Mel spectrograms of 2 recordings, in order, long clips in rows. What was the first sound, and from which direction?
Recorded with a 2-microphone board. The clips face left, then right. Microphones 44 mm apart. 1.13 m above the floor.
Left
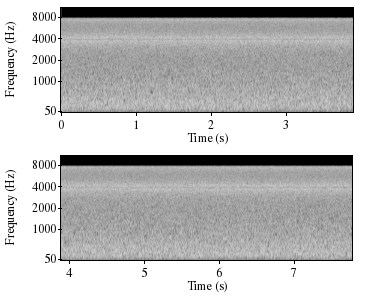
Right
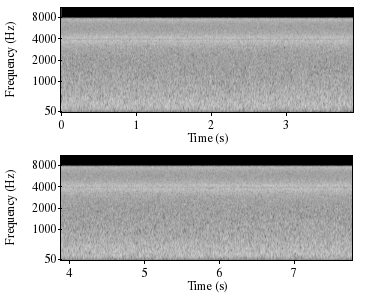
Only background noise.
